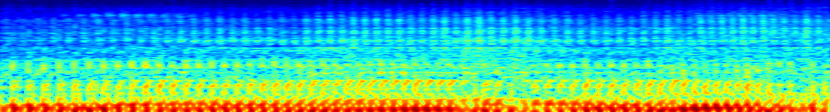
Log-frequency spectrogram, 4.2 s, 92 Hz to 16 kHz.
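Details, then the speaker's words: 2013 Royal Enfield Classic 500 single idling after engine rebuild: fast, regular metallic clatter on every beat, a loud top-end tick; owner suspects rockers or pushrods, cause unknown, bike shaking more than before. "Anyone know what that noise is? Is it um rockers, push rods? Something else?"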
